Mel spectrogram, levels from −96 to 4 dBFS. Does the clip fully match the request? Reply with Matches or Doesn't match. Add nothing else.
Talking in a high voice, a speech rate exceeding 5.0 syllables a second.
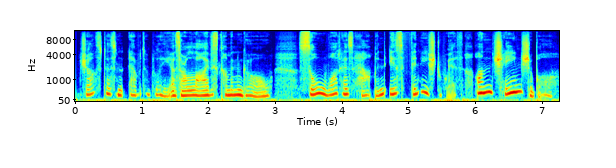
Doesn't match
